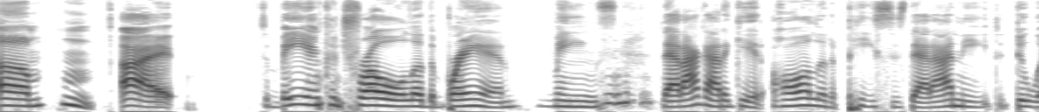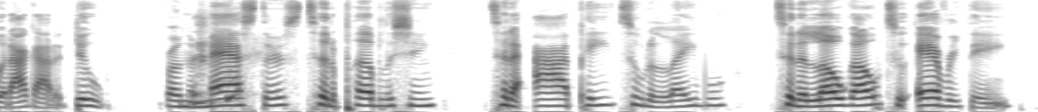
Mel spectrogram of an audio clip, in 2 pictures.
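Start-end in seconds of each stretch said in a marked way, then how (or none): 2.0-15.3 laid-on, put-on West Coast accent. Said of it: "let me try to do my my West Coast [name] voice".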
